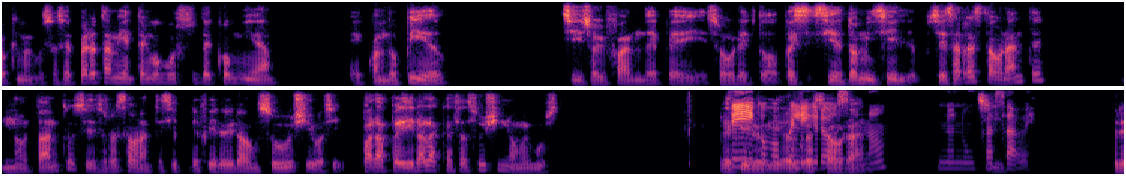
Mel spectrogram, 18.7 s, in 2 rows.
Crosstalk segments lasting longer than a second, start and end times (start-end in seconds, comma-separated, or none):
15.4-16.7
